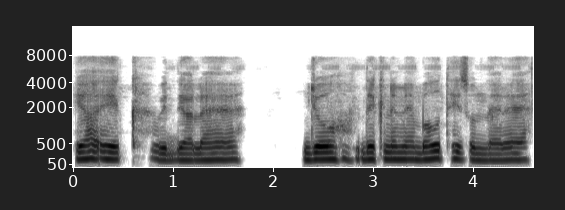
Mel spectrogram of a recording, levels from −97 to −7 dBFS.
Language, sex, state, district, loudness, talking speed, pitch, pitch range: Hindi, male, Bihar, Lakhisarai, -18 LUFS, 170 wpm, 140 Hz, 130-145 Hz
